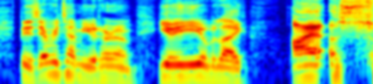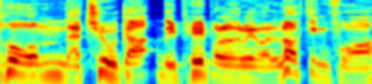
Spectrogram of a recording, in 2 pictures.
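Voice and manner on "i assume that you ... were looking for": put-on loud, slow, laid-on Austrian accent. Quoting a voice actor whose accent amused the speaker, in an Arnold Schwarzenegger-like accent. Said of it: "because of his accent. Like it was the it was the closest thing to Arnold Schwarzenegger".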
